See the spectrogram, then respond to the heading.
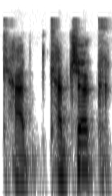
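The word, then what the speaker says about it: Kaptchuk: So there's a researcher, Ted, I think his last name is pronounced Kapchuk at Harvard, who has spent his career studying the placebo effect.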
